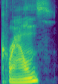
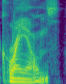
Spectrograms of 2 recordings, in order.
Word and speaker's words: crayons: would come out and it would sound like crowns. Like that's how I typically say it, but crayons.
